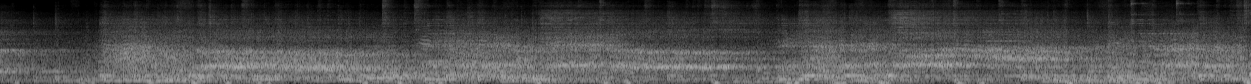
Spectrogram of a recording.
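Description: Live bachata band playing, with congas, drums and guitar under sung vocals, and a crowd's voices mixed in.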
